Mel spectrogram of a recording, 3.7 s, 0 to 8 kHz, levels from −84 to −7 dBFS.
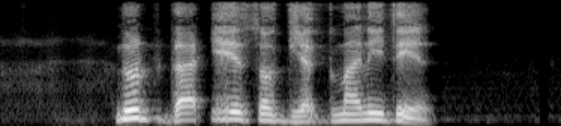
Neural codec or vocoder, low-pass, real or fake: codec, 16 kHz, 0.5 kbps, FunCodec, trained on LibriTTS, 25 frames a second; 7.2 kHz; fake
